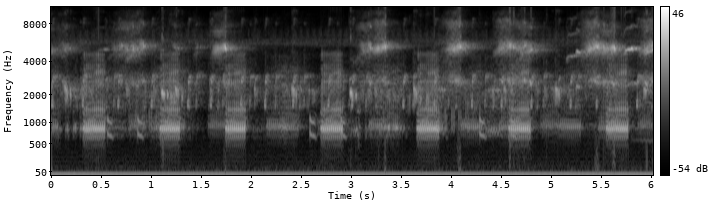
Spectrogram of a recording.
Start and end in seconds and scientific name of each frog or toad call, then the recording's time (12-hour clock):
0.0	6.0	Dendropsophus minutus
0.0	6.0	Leptodactylus podicipinus
0.0	6.0	Pithecopus azureus
0.0	6.0	Scinax fuscovarius
0.5	1.0	Physalaemus nattereri
2.5	2.7	Physalaemus nattereri
4.2	4.4	Physalaemus nattereri
10:00pm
